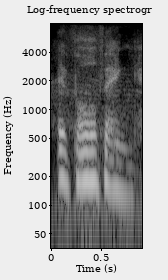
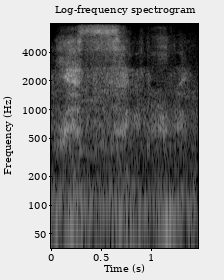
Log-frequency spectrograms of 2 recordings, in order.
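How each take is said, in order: First: Said in the usual way. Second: A breathy aside, almost silent; whisper. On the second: Shown as a demonstration. Vlogger repeating her key word to viewers, whispered.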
